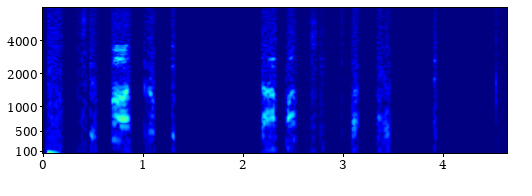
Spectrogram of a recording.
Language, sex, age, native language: Icelandic, male, 60-69, Icelandic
